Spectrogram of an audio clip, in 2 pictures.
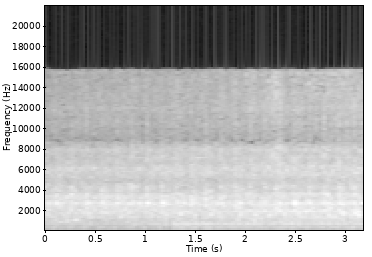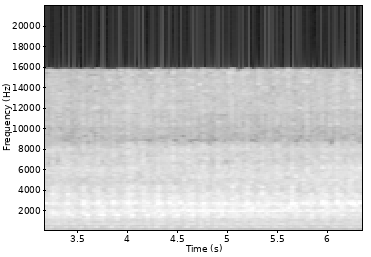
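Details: Chevrolet Captiva diesel after replacing stuck water pump, broken timing belt, timing roller and tensioner: steady, even diesel clatter at idle with no misses or knocks, settling into a smooth, healthy tickover.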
